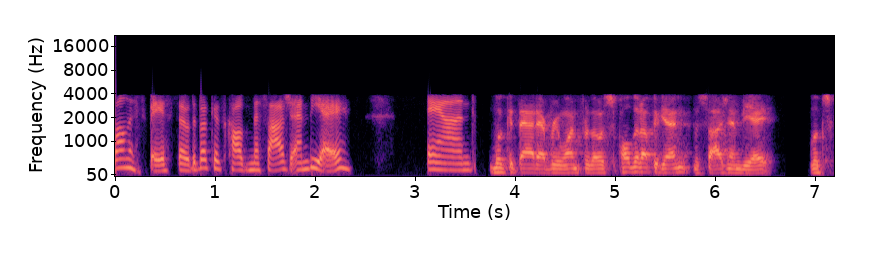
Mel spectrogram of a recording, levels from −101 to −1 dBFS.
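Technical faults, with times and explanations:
throughout AMR narrowband mobile codec: the speech sounds thin and boxed-in, with nothing above 4 kHz, and a plainly audible buzzy, synthetic edge. It fits AMR-NB at a mid-rate mode near 10.2 kbps, rebuilding the voice from a vocal-tract model and sparse pulses.
5.42 to 5.47 s lost AMR speech frames: a brief dip or warble interrupts the speech, then it resumes rough for a moment. This fits a single lost 20 ms frame, which the decoder covered by repeating the previous pitch and vocal-tract settings at reduced gain.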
